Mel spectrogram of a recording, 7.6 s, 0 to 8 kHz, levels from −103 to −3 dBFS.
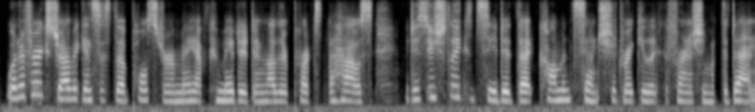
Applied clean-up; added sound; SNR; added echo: neural diffusion model UNIVERSE++.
